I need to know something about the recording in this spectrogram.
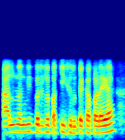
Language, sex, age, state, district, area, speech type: Hindi, male, 30-45, Bihar, Darbhanga, rural, conversation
